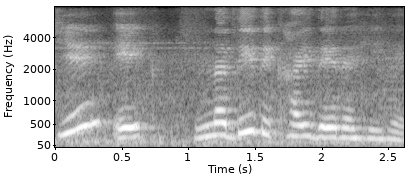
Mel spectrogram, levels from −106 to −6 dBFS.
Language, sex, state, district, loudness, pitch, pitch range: Hindi, female, Madhya Pradesh, Dhar, -14 LUFS, 260 Hz, 210-350 Hz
